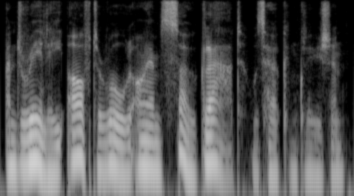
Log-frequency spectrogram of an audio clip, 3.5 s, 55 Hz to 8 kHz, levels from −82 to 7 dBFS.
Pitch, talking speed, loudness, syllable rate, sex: 105 Hz, 185 wpm, -21 LUFS, 4.6 syllables/s, male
